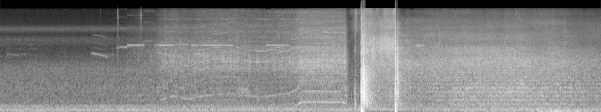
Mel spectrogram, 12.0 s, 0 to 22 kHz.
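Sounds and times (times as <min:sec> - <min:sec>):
cordless drill running: 0:02.4 - 0:07.2, 0:08.2 - 0:11.7
battery venting with loud pop: 0:02.4 - 0:08.8
battery hissing: 0:02.4 - 0:12.0.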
